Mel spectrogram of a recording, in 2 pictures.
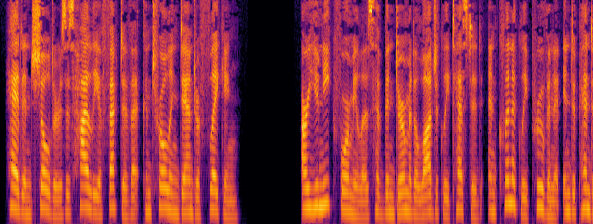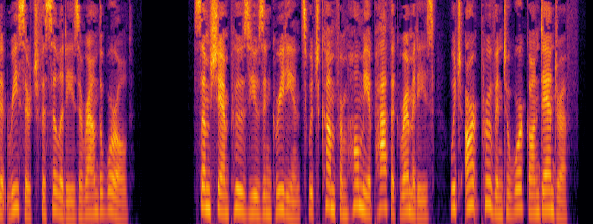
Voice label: marketing example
